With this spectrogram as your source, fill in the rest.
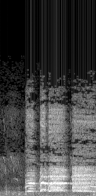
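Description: Carijó chickens and a hen on a farm, with a rooster crowing loudly and close by in a long drawn-out call over faint background clucking.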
